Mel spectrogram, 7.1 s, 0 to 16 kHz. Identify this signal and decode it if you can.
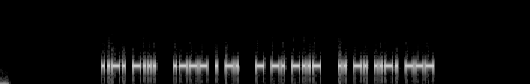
Morse code, heard as a keyed tone, about 36 wpm, 700 Hz. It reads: FB JEN TNX INFO
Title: Practice QSO - Exchange 3 - More Info - 35wpm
